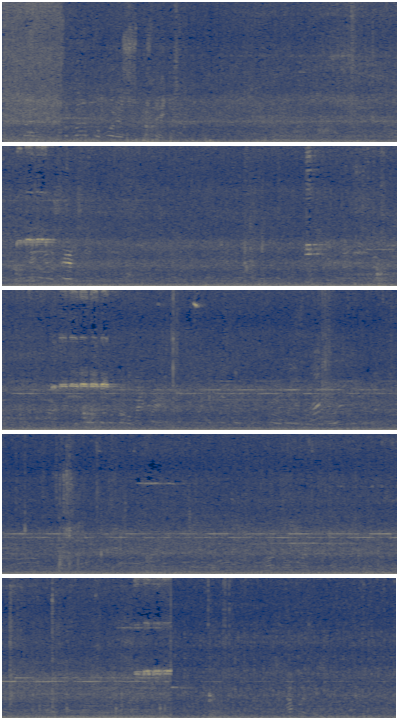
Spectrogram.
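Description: Steady low engine hum at a busy ferry quay, with a crowd of people talking. A thin, high intermittent beeping runs through the middle and stops shortly before the end.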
